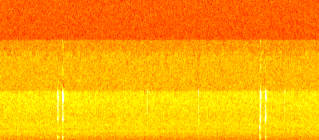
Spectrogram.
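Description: Near silence broken by two quick double clicks of a computer mouse button, about a second in and again about five seconds in.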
